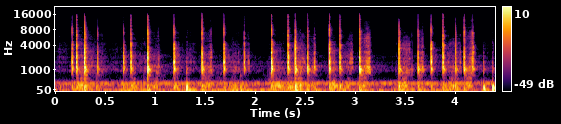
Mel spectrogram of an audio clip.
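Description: Fingernails tap quickly on a jack-o'-lantern candy basket, producing a rapid, irregular run of about 23 short, dry clicks. Each click is bright, centered around 1.2 kHz, and dies away almost instantly, over a faint low rumble.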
